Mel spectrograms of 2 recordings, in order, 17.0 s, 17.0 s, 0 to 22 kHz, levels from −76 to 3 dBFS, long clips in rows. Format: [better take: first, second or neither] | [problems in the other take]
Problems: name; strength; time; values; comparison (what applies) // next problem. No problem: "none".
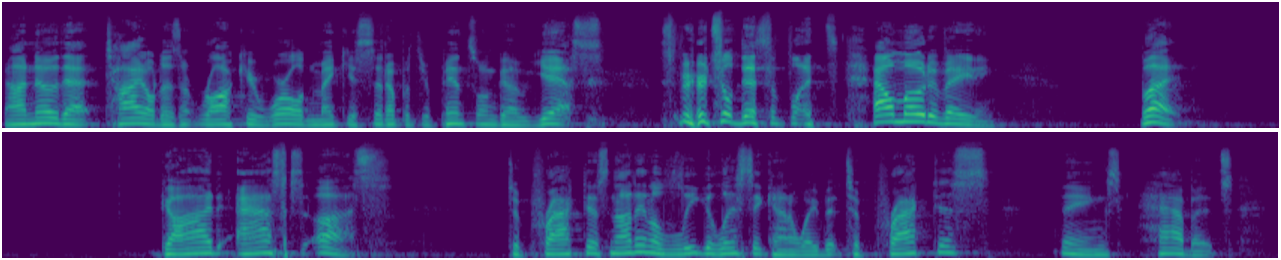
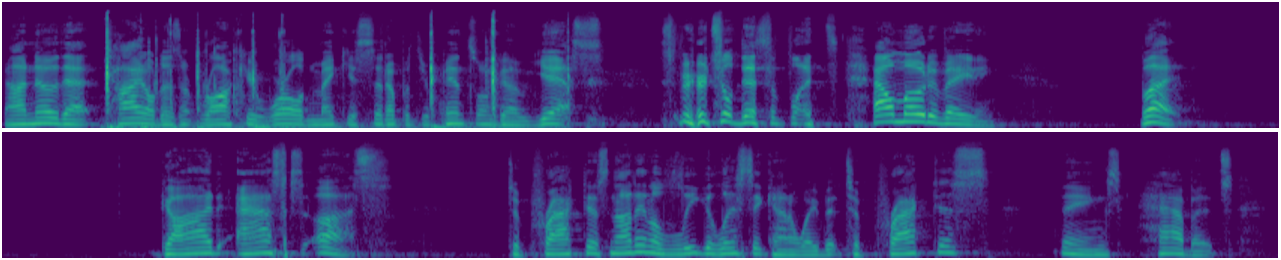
first | keyboard typing; loud; from 0.5 to 4 s; peak 3 dB above the speech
